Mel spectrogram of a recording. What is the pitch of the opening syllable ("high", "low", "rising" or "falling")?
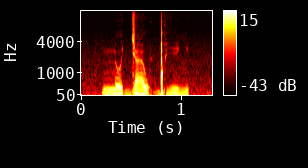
low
